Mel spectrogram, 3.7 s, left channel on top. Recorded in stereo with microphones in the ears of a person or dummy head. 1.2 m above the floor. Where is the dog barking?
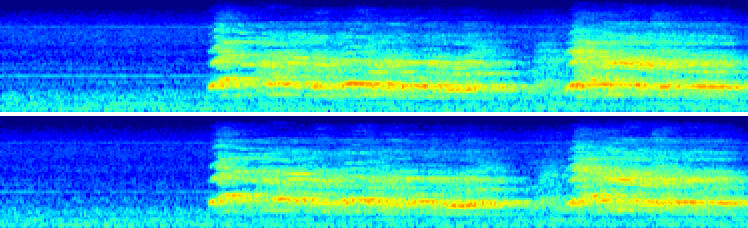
25° left (ahead or behind), 1.4 m; by 3.7 s centre (ahead or behind), 0.8 m.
